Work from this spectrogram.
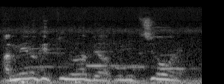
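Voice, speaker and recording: A man's voice: high-pitched, a little fast. A man in his sixties making an impromptu, insistent complaint from the audience at a live event. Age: 60s. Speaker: audience member, publicist. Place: outdoor festival. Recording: noisy live outdoor recording.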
